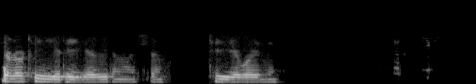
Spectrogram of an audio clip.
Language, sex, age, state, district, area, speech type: Dogri, male, 30-45, Jammu and Kashmir, Reasi, rural, conversation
